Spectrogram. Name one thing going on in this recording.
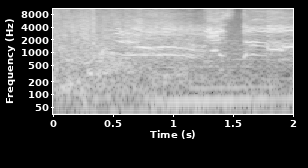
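A man screams in terror.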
